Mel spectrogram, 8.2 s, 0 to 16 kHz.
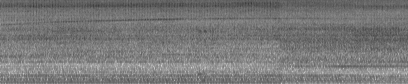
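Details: Caterpillar D3K dozer diesel started during daily pre-use check: catches and settles into a steady, even low idle with a smooth chug and no knocks or odd noises; healthy.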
